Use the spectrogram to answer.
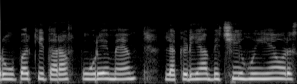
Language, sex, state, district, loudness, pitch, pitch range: Hindi, female, Bihar, East Champaran, -19 LUFS, 255 Hz, 245-260 Hz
